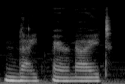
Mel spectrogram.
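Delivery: ordinary delivery, nothing marked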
